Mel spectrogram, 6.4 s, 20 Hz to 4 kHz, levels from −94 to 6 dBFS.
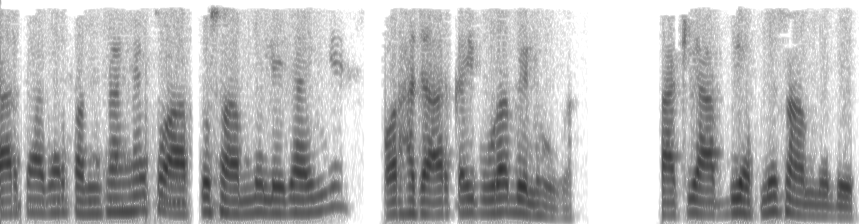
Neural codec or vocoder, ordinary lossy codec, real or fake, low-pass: none; MP3, 24 kbps; real; 3.6 kHz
